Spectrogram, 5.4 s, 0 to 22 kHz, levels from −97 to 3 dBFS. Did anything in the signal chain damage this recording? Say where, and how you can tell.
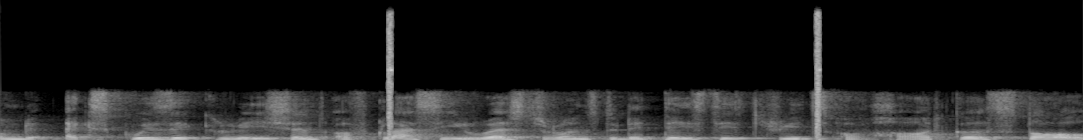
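Yes, at the driver or buffer stage: an uninitialised buffer played twice, at 1.94–1.96 s and 4.08–4.10 s. Each is a loud 20 ms burst of digital noise, where stale memory was output as samples. The waveform shows an abrupt dense block; the spectrogram shows a broadband vertical stripe.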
